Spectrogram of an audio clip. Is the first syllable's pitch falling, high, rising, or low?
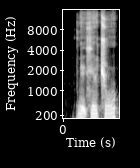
low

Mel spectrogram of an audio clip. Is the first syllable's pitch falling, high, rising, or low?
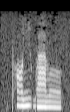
low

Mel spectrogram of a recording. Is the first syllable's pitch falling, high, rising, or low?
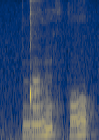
rising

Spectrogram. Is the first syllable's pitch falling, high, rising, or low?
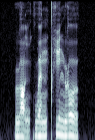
low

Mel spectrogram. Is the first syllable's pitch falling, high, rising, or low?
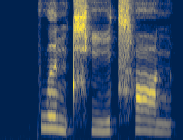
falling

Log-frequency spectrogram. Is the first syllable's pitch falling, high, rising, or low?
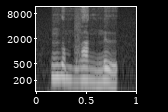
low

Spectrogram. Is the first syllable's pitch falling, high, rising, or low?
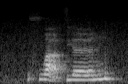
low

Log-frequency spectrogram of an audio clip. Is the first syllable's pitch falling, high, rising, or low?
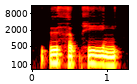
low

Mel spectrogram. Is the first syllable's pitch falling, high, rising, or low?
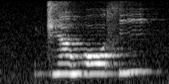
low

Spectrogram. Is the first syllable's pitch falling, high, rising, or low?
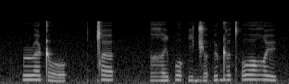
high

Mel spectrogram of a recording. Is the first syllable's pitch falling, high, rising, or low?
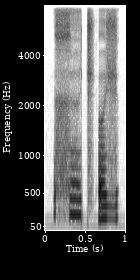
high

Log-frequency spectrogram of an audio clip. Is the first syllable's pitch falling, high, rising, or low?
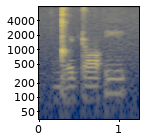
low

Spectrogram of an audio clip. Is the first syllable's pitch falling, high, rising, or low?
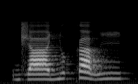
low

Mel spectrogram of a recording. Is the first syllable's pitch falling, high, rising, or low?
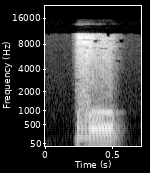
low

